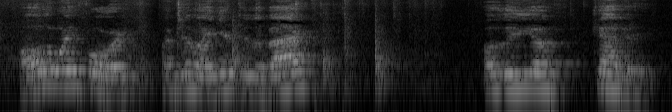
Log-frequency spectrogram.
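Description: Amid light background noise and audible room echo, a man with a high pitch speaks fairly slowly with fairly even intonation and long, frequent pauses. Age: 80s+. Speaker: physics professor. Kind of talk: product demonstration. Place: home room. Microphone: camera far.

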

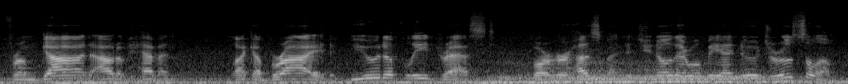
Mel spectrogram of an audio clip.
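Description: The speech moves at a fairly slow pace. Loud background noise is present. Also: man. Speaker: church pastor. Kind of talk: devotional sermon. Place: street. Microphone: phone near.

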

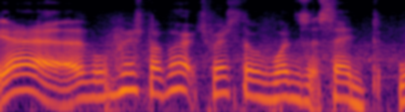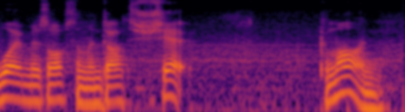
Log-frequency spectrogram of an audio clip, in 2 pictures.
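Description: Over light background noise, a man with a Scottish accent speaks with lively intonation. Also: fairly high pitch for a man, moderate pace. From Scotland. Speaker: gaming streamer. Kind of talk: casual gaming chat. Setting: online voice chat.

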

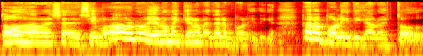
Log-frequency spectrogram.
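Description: A dark, mellow tone marks the man's voice. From Cuba. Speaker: tax preparer; guest. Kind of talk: advice talk to camera. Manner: halting, many fillers. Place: office. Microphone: phone near.

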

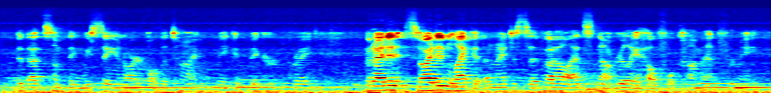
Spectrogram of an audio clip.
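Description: Through loud background noise, a woman talks at a fairly quick pace. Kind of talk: gallery talk. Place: hall.

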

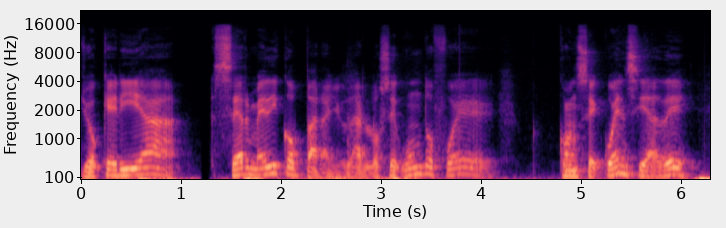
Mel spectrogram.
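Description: A man speaks at a very slow pace with a fairly high pitch and vocal fry. Audible echo fills the room. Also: lively intonation. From Honduras, La Esperanza. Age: 50s. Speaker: emergency doctor. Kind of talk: casual interview chat. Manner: halting, many repetitions.

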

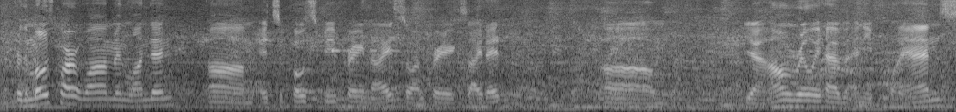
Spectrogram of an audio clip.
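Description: Over clear background music, a man speaks at a moderate pace with ordinary pitch variation and long, frequent pauses, the sound dry with no echo. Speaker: vlogger. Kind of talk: casual vlog chat. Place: market.

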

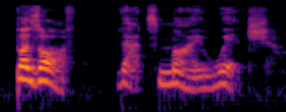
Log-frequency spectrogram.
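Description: This is a put-on character voice, growling and croaky. It sits at a middle pitch. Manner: menacing.

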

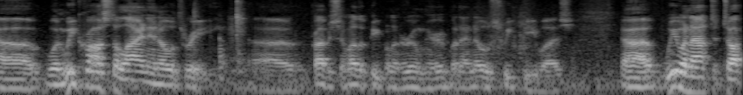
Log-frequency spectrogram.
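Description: Beneath light background noise, a man with a very deep, low pitch speaks at a moderate pace, his pitch swinging very widely. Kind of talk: answer to a question at a forum. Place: meeting room.

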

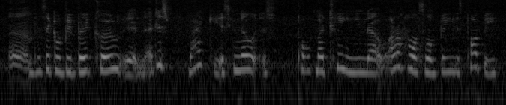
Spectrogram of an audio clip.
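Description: Over light background noise, a woman speaks very fast at a high pitch. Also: lively intonation. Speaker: vlogger. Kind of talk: casual vlog chat. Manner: drowsy late-night talk from bed. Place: home room. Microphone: webcam.

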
